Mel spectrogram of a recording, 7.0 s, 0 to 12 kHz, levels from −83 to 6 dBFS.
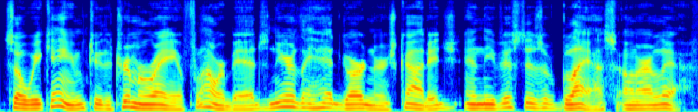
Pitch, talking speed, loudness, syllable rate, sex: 125 Hz, 195 wpm, -17 LUFS, 4.4 syllables/s, male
